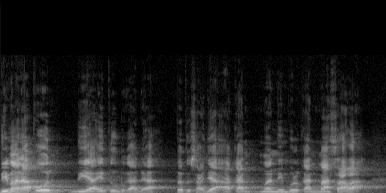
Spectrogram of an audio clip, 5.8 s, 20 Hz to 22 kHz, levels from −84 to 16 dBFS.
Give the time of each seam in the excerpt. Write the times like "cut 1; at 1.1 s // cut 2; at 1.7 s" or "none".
none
